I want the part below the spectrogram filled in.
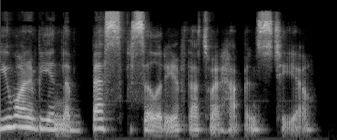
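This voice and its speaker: A woman talks at a moderate pace. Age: 50s. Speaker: business coach and event strategist. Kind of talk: interview. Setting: remote call.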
